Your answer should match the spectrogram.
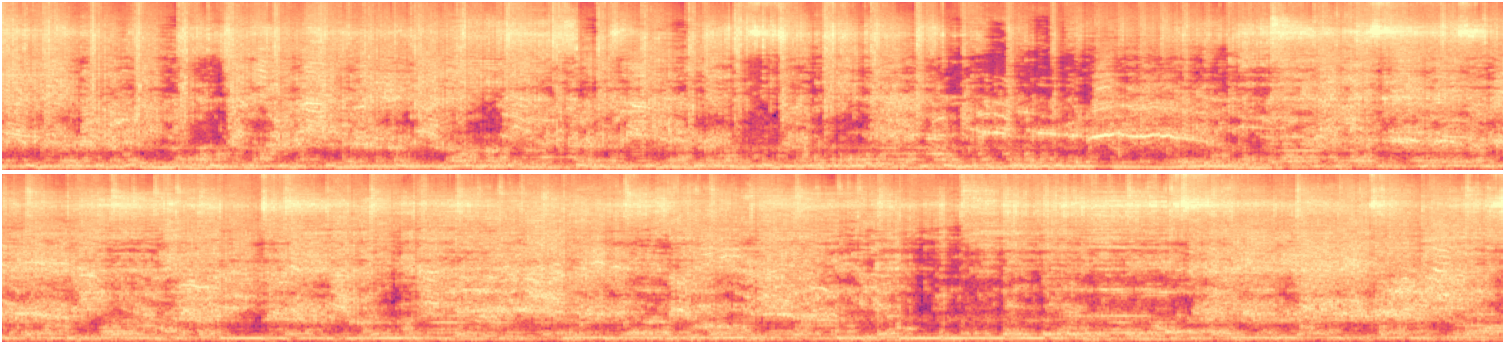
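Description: Live rock band playing loudly on stage, heard from within the crowd, with the audience cheering and singing along.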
